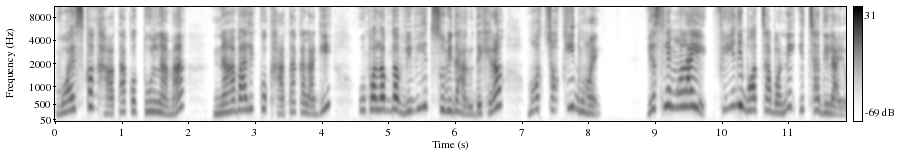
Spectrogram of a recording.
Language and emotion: Nepali, surprised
